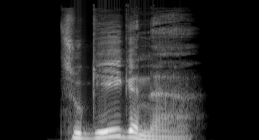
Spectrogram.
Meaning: inflection of zugegen: 1. strong/mixed nominative masculine singular 2. strong genitive/dative feminine singular 3. strong genitive plural
- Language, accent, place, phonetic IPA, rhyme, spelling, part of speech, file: German, Germany, Berlin, [t͡suˈɡeːɡənɐ], -eːɡənɐ, zugegener, adjective, De-zugegener.ogg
